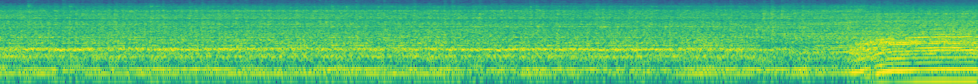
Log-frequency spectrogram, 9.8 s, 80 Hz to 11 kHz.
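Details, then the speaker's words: Husqvarna 125BV leaf blower after carburetor repair for not priming or starting: steady buzzing two-stroke drone, then a quick clean throttle-up; runs best in a long time, though it may need slight carburetor adjustment. "that's the best that blower has rain in um quite some time sounds like it could use a little bit of adjustment but I'm not too worried about it"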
